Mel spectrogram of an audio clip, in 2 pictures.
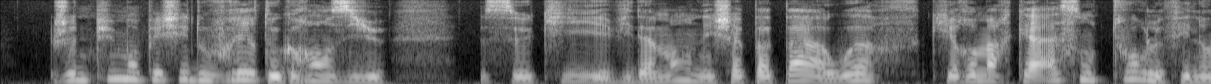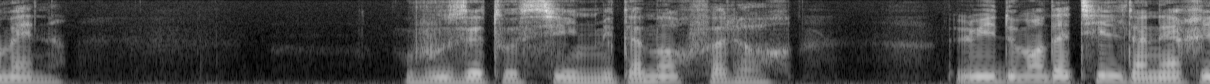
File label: Fiction Audiobook; Comédiens Interprètes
